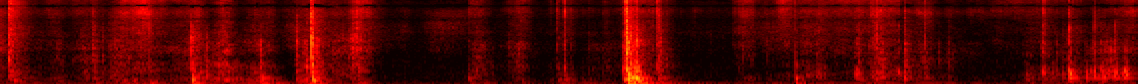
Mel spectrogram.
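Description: Clear plastic sleeve pages of a ring binder being handled, with a few light taps. The binder's cover is shut with one loud thump about three seconds in, followed by a sharp click.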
